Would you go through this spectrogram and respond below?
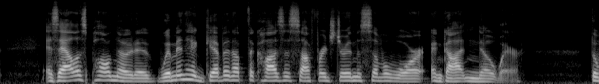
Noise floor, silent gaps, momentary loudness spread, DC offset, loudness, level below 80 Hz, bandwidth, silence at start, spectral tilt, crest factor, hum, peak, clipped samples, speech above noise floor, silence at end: -58 dBFS; none; 7 LU; under 0.1%; -23 LUFS; -60 dBFS; over 20 kHz; 0.45 s; -5.5 dB/octave; 16 dB; none; -8 dBFS; under 0.1%; 35 dB; 0 s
